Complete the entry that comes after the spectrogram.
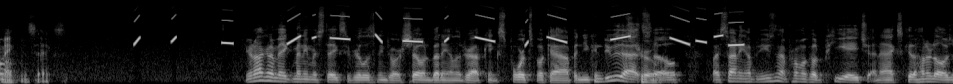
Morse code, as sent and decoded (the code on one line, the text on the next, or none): none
